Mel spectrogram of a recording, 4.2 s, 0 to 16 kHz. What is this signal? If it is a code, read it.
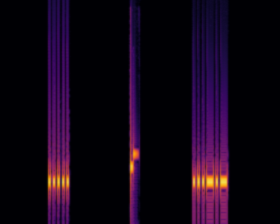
Morse code, heard as a keyed tone, about 34 wpm, 700 Hz. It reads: 5 <SK>
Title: Single Character (Letter:Number:Punctuation:Prosign) Alt 35wpm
